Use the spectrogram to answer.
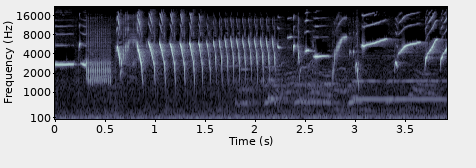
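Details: Canary song used to coach other canaries: a short buzzy note, then a long rapid trill of descending sweeps, followed by scattered whistled upslurs and chips.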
